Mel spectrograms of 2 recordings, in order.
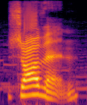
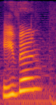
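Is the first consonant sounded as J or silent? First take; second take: J sounded; silent. First: The name starts with a J sound. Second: The name starts without a J sound. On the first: The speaker calls it right. "Not a silent J. A makes the ah sound" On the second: The speaker calls it wrong. "Are you going with a silent J pronunciation?"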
